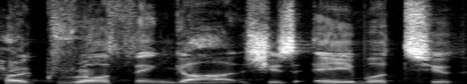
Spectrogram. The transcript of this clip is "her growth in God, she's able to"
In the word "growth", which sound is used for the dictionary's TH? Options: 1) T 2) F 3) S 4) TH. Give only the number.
4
